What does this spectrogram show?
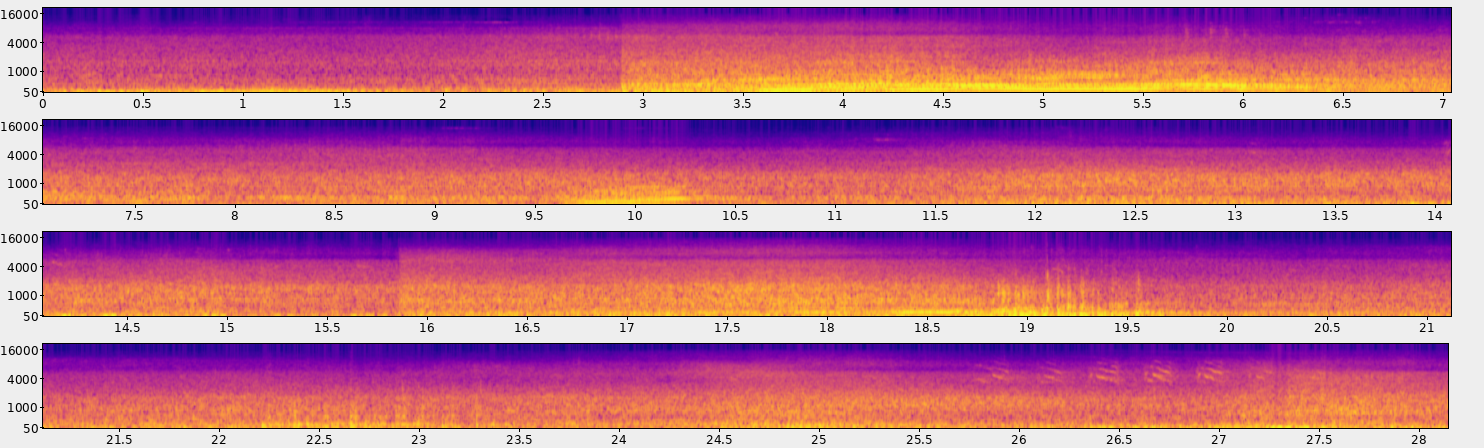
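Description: Street traffic with a supercar's engine revving hard about three seconds in, its pitch rising and then falling as it accelerates away, a short rev again around ten seconds, and another vehicle swelling past near twenty seconds.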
